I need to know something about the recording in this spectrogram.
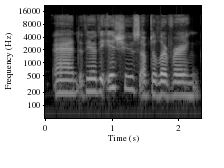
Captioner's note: speaking French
